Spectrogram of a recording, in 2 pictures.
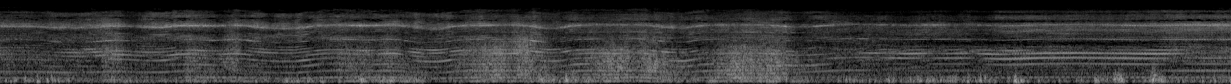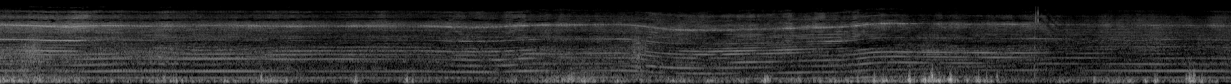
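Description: A nitro radio-controlled helicopter whines overhead, its engine rising and falling in pitch as it manoeuvres.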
